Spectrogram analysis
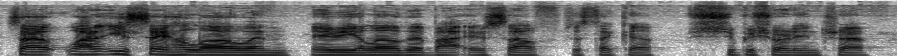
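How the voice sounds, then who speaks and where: A man hosting a casual company live stream, chatty and relaxed, laughing easily. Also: medium pitch, quick pace, clear, resonant tone, no room sound.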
